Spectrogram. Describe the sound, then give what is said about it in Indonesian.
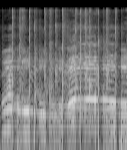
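Irregular hand clapping, a quick scattered run of claps, mixed with voices singing or talking over them. “Oke, oke, tepuk tangan next,”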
